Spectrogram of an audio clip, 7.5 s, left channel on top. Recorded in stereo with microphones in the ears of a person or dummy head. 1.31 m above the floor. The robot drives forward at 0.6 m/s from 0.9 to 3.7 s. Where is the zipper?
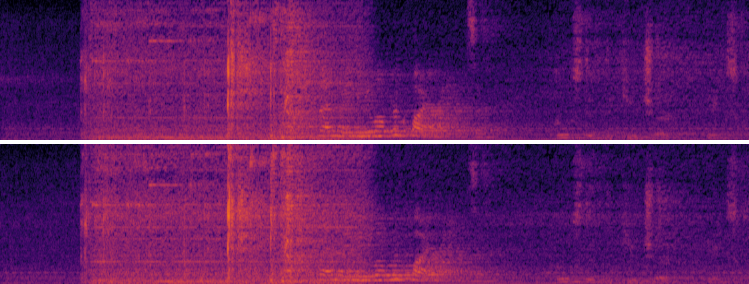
5° left (ahead or behind), 3 m; by 3.0 s centre (ahead or behind), 4 m.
